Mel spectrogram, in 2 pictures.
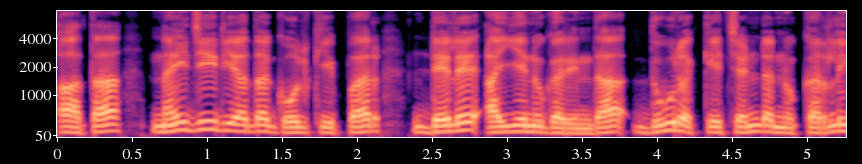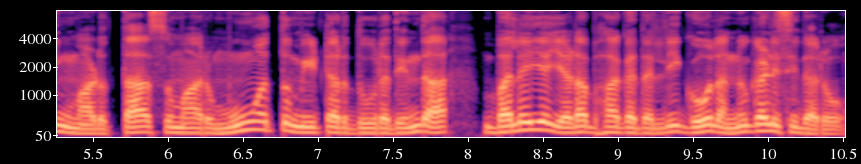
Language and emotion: Kannada, neutral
